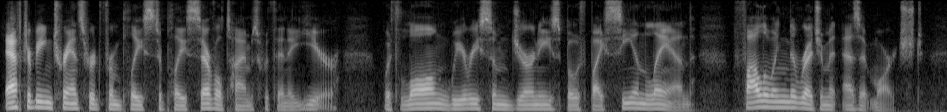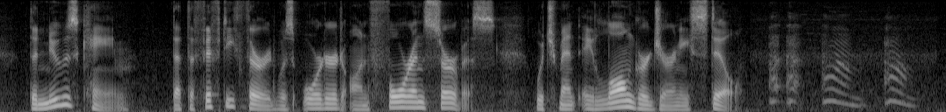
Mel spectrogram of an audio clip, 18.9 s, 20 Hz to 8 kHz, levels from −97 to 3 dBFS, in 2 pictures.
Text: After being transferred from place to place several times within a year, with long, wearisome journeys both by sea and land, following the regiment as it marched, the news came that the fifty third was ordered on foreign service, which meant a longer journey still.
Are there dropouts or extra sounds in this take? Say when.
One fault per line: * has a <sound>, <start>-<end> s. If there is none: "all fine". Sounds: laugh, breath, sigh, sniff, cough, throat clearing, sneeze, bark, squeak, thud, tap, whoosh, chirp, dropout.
* has a throat clearing, 17.1-18.7 s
